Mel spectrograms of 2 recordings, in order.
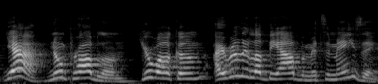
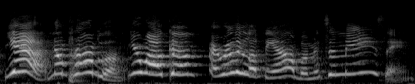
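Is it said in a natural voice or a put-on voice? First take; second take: natural voice; put-on voice. First: It is said in the speaker's natural voice. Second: It is said in a put-on character voice.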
